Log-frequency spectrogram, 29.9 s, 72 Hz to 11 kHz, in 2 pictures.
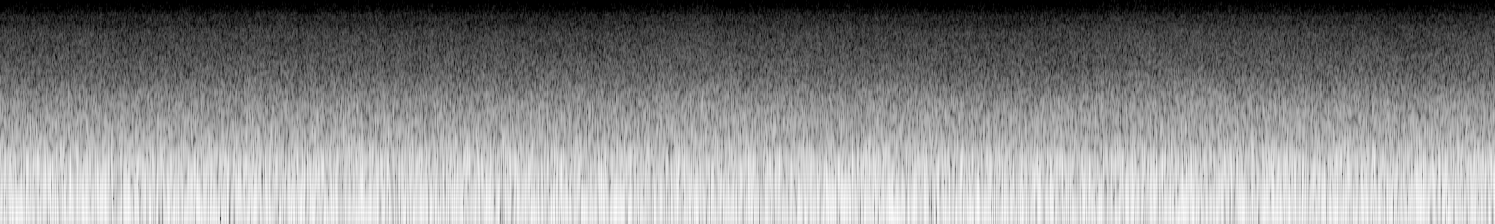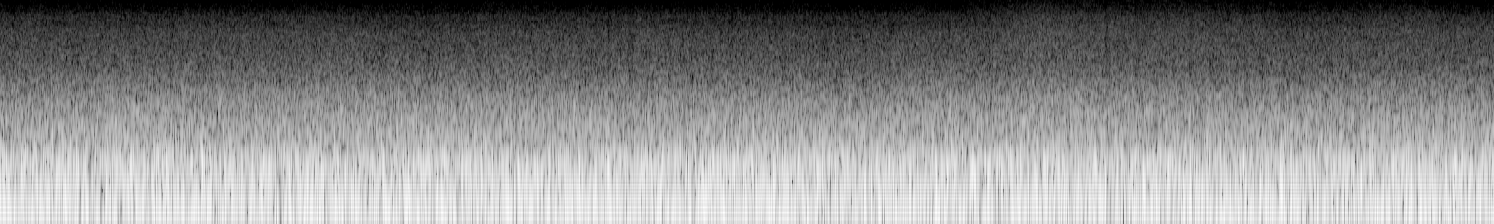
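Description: Steady cabin noise of the Diamond DA62's twin turbo-diesel engines running at cruise power, with airflow, a dull even drone with no change in pitch.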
